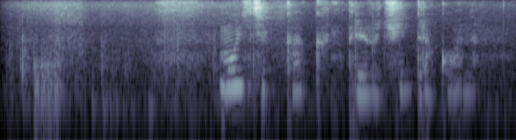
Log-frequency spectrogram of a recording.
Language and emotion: Russian, neutral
